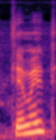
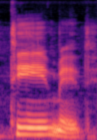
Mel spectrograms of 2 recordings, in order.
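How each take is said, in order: First: Said in the usual way. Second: "Timid" drawn out as ti-mid, falling; teacher separating "Timid" into two syllables; syllable demonstration. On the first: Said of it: "has two syllables". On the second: Shown as a demonstration. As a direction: sound out both beats of "Timid". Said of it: "timid has two syllables".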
